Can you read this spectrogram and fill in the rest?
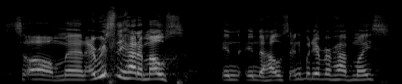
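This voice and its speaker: A young Jamaican man performs a stand-up comedy set at a wedding reception on a handheld mic. He speaks fast in a high-pitched voice, telling animated stories and laughing at his own jokes, and the recording is dry.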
